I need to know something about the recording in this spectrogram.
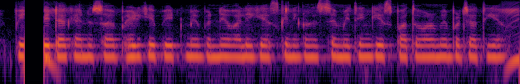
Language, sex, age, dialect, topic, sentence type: Hindi, female, 18-24, Garhwali, agriculture, statement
